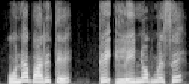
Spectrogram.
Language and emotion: Santali, neutral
